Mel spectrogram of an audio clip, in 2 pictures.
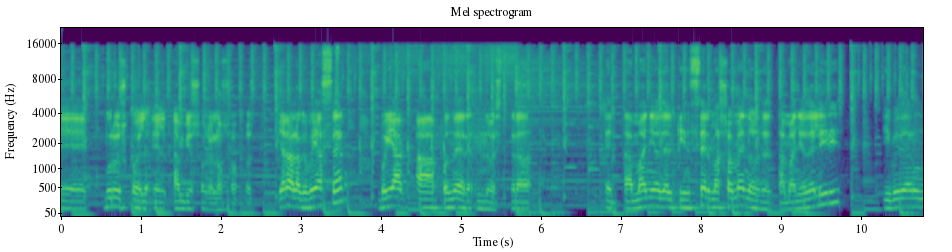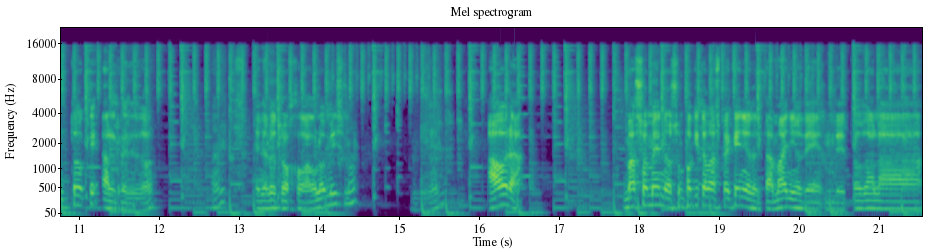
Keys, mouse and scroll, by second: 5.7 right click, 15.7 right click.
